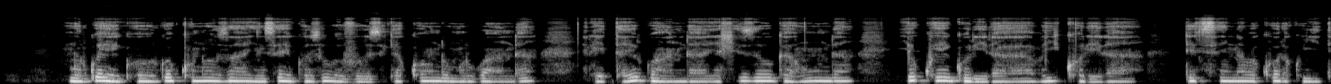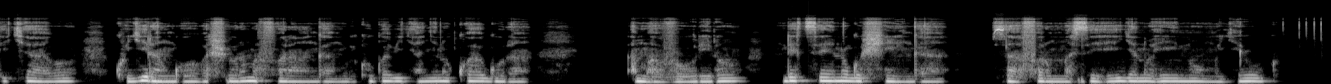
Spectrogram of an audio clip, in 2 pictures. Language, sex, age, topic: Kinyarwanda, male, 18-24, health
